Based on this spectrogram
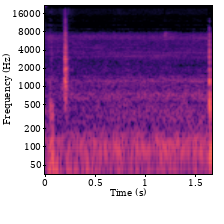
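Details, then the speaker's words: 1994–2001 second-generation Dodge Ram heater blower after blower motor and resistor replacement, tested through speeds 1–4: steady low even whoosh with a couple of switch clicks, no whine, rubbing or wind-down sound; blower problems fixed. "No wind down sound. Sounds like we've got the blower motor problems all taken care of."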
